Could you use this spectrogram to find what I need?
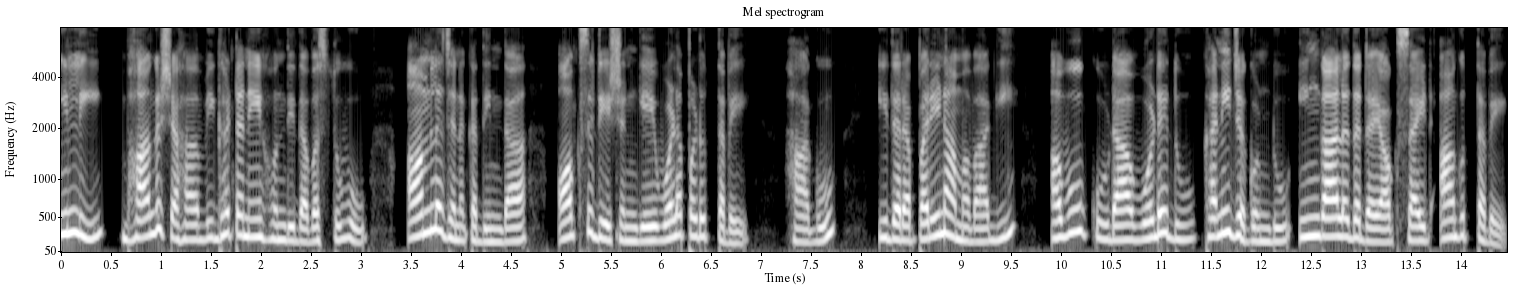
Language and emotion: Kannada, neutral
